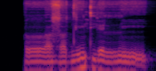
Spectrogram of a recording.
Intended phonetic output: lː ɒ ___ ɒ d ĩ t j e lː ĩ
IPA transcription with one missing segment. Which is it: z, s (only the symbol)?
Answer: z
